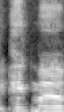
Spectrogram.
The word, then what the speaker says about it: Pigma: It's a Pigma Micron pen.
